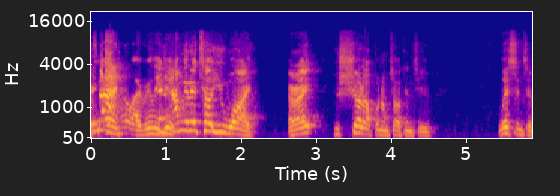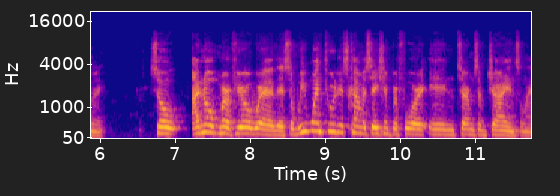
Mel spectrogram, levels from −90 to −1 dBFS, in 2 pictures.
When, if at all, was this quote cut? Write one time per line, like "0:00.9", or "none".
none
